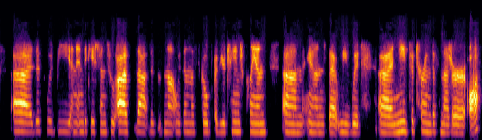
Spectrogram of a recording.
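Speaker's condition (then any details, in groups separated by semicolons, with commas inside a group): No condition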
